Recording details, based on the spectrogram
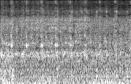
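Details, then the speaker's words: Maruti Suzuki WagonR running on CNG, fine on petrol, with check engine light, codes cleared: slightly rough uneven idle with irregular stumble and tak-tak ticking; CNG injector suspected as the source. "आपको video में सुनाई देता रहेगा की आवाज आ रही टक टक टकटक टक टक कर एक आवाज आ रही है वो इसकी शायद से इंजेक्टर की आवाज है सीएनजी का इंजेक्टर का"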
